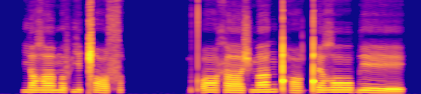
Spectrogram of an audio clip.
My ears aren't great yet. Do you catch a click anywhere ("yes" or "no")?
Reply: yes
